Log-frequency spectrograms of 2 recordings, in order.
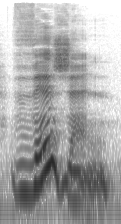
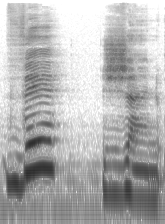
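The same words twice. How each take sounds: First: Said in the usual way. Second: "Vision" split in two with a pause between; sounded out in parts. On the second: Shown as a demonstration. Teacher showing pupils the zhun sound, word sounded out in parts. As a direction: sound out "Vision", holding the first part apart. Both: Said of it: "notice this one's making that zhun sound".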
